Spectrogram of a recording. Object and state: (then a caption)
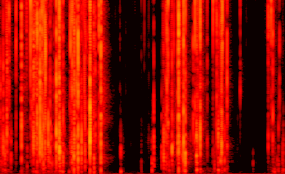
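Crinkled metallized plastic biscuit wrapper. A small, full green foil-plastic Gullón biscuit pack is held at both ends by the fingertips and crinkled and squeezed, while a second pack lies still beside it. Bright, crackly crinkling comes in dense bursts of sharp crackles, separated by two short near-silent pauses.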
